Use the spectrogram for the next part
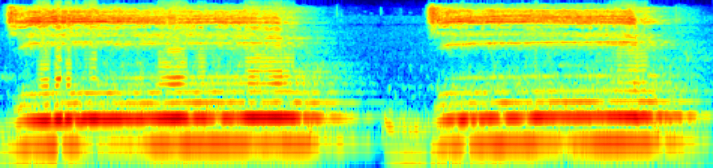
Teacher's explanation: جیم کو کھینچیں گے 5 الف کے بقدر اور جیم تھوڑا سختی کے ساتھ ادا ہوگا. جیم کی ادائیگی میں زبان کی بیچ کو تھوڑا اوپر تالو کی طرف اٹھائیں. زبان کی بیچ کو تالو کی طرف اٹھا کر کے جیم ادا کریں گے.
